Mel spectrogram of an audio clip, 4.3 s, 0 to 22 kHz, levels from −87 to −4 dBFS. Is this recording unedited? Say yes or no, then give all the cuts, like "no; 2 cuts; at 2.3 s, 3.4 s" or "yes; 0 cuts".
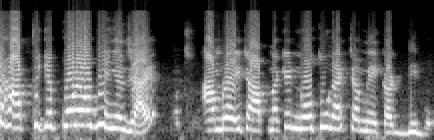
yes; 0 cuts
